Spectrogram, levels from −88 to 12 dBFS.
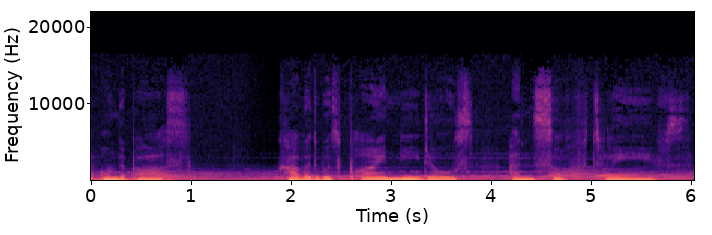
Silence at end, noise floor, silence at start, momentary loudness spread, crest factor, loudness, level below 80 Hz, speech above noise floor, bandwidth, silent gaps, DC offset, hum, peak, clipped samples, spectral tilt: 0 s; -38 dBFS; 0 s; 21 LU; 12 dB; -18 LUFS; -46 dBFS; 21 dB; 12 kHz; none; under 0.1%; none; -6 dBFS; under 0.1%; -8.5 dB/octave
